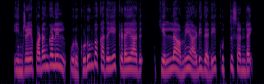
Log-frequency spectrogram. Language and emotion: Tamil, sad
